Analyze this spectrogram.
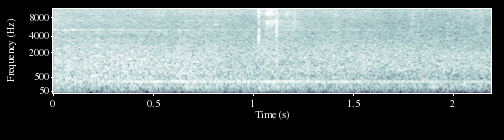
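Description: A boy kicks a soccer ball with a dull thud.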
